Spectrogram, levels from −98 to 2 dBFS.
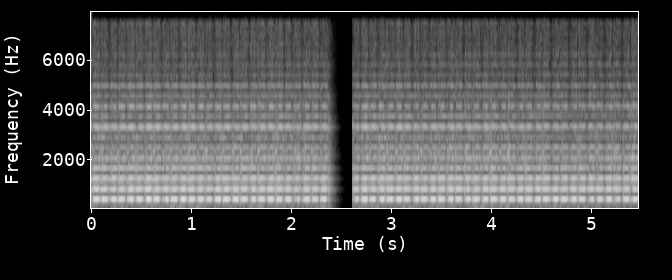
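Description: Delayed packets likely emptied the jitter buffer: a call audio freeze from 2.38 to 2.62 s, fading buzz or hiss then 120 ms silence, sound resuming intact.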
